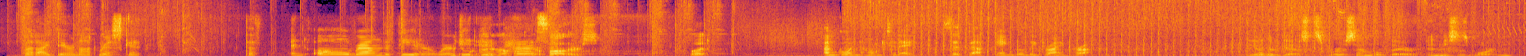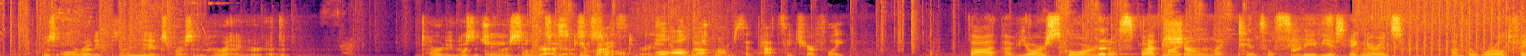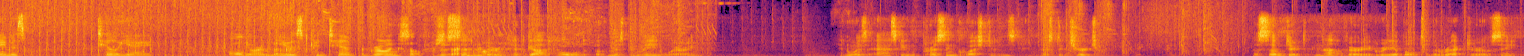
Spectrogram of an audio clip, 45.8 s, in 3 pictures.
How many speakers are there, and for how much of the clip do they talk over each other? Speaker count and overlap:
5, about 17%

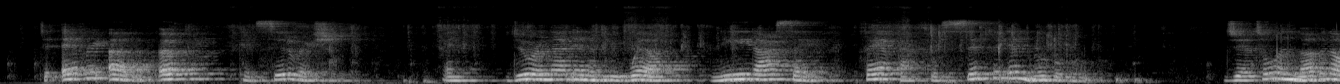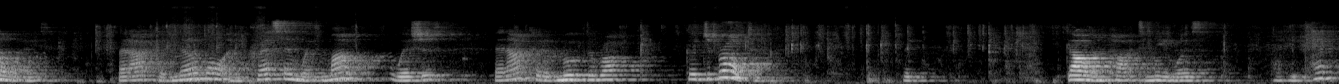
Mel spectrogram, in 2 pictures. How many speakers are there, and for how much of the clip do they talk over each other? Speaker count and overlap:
1, no overlap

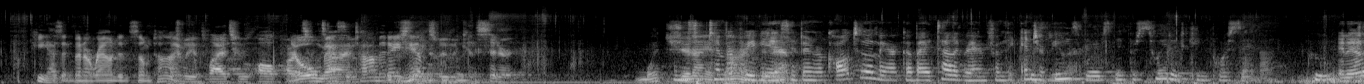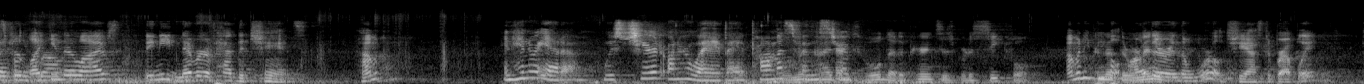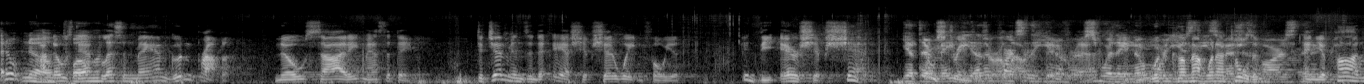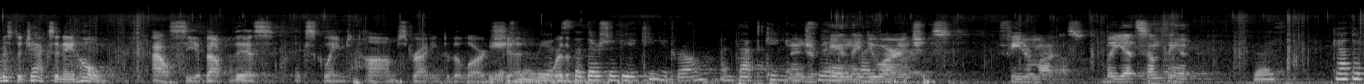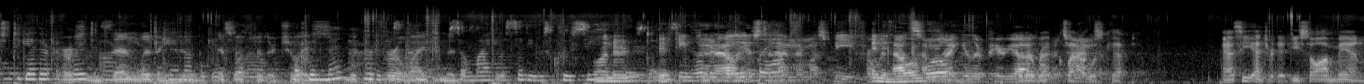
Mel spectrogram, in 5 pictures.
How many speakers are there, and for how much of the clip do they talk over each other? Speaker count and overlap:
6, about 35%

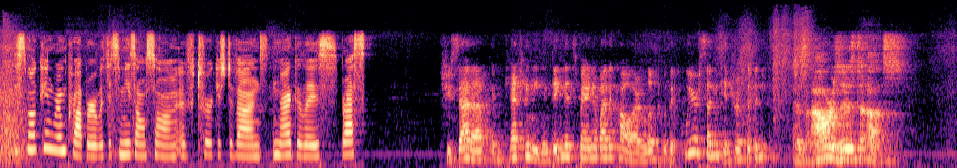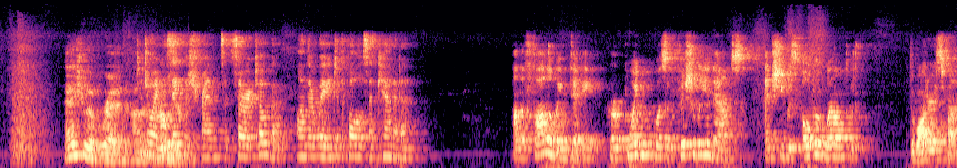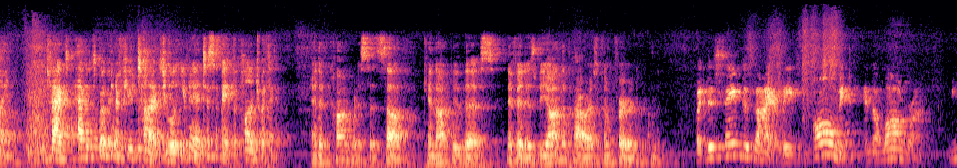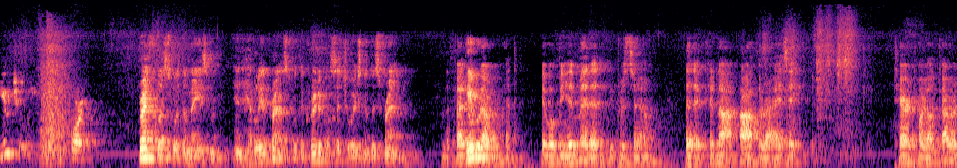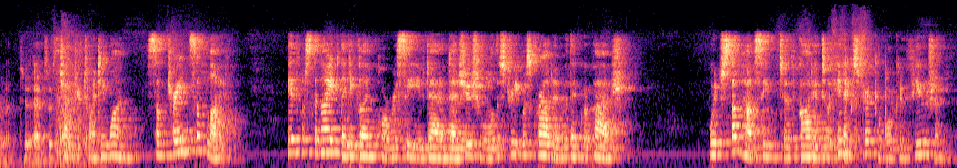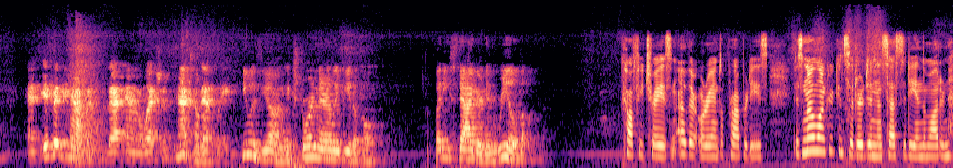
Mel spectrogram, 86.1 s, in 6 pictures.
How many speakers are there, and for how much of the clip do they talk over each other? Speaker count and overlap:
9, about 5%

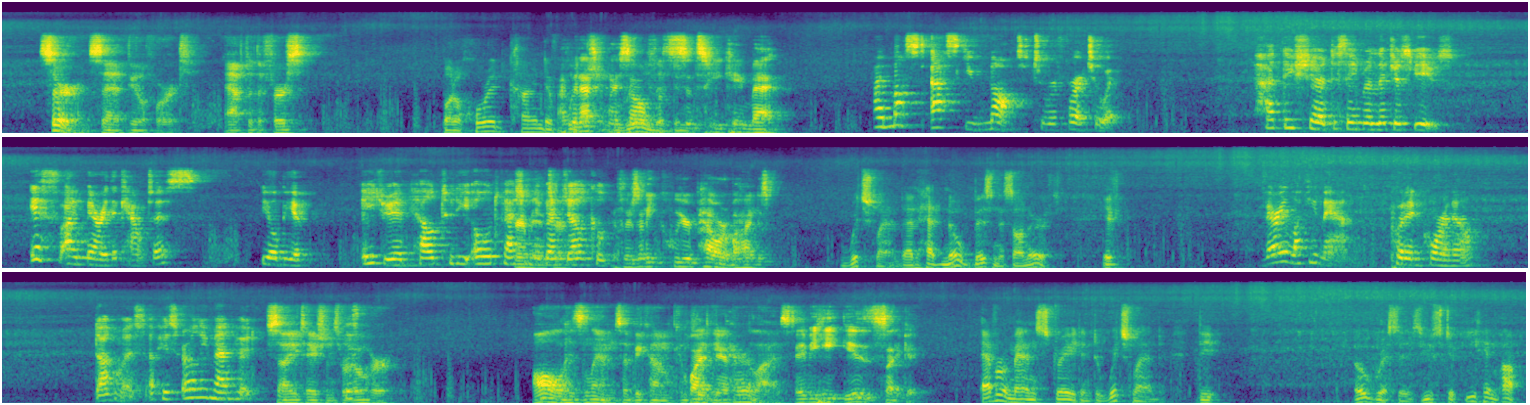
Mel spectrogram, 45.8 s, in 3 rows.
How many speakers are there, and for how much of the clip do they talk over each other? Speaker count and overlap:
5, about 10%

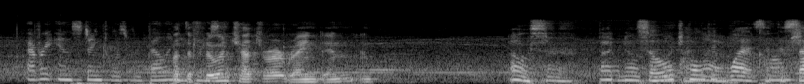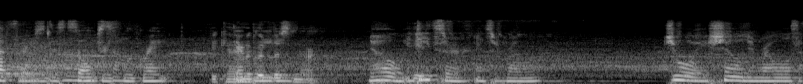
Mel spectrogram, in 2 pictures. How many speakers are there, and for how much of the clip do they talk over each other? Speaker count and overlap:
4, about 34%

